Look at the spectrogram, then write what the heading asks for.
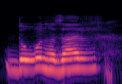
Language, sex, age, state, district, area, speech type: Goan Konkani, male, 30-45, Goa, Bardez, urban, spontaneous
